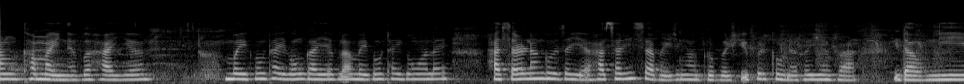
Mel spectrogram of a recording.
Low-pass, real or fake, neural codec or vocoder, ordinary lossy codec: 7.2 kHz; real; none; none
